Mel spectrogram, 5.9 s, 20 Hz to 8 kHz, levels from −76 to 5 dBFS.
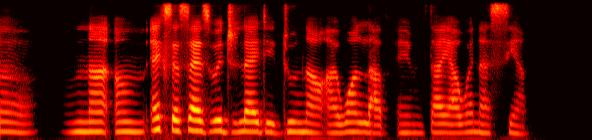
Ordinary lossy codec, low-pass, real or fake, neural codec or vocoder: none; 7.2 kHz; fake; codec, 16 kHz, about 1 kbps, DyCAST, with the encoder's durations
